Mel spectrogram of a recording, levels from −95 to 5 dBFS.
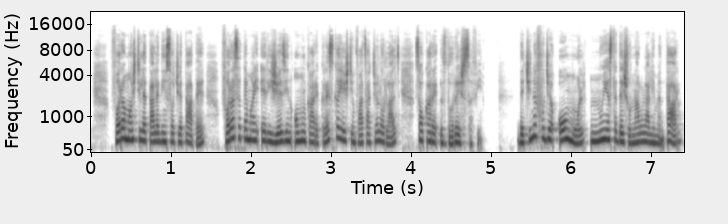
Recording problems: wrong speed, natural pitch; too fast; 1.7 times normal speed

